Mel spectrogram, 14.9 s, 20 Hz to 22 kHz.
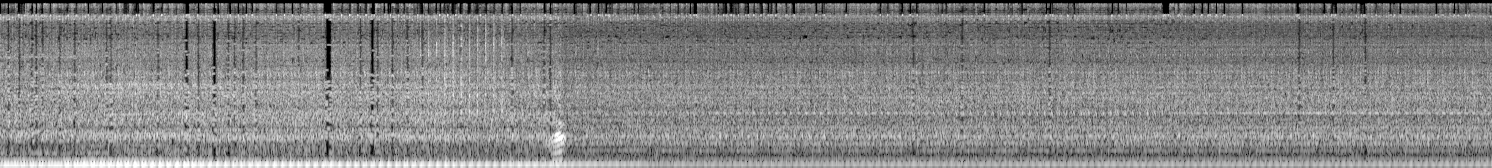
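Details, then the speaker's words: Chrysler 300C 3.0 V6 diesel (Mercedes W211 engine) at idle: sharp regular tick about four per second over the clatter from an injector lifted completely off its seat and leaking. "Une fois que vous avez ce bruit là, et également, je sais pas si on peut voir. Voilà, là on voit bien, on voit que l'injecteur est complètement décollé."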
